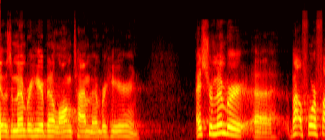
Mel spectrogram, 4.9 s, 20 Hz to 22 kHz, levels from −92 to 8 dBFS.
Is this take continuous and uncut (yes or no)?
yes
